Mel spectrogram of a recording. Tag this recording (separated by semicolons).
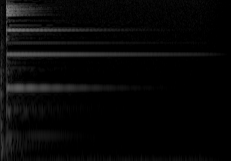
Carnival; packs; toy-piano; Piano; Toy; sounds; Circus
